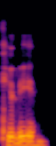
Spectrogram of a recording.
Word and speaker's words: Cillian: Can I ask you to pronounce it Killian? – Killian, of course. I always say Cillian, but Killian Murphy is by far one of the best actors in the country, I think.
